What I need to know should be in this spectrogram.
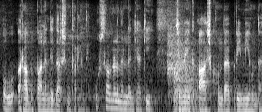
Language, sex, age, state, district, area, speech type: Punjabi, male, 18-30, Punjab, Bathinda, urban, spontaneous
